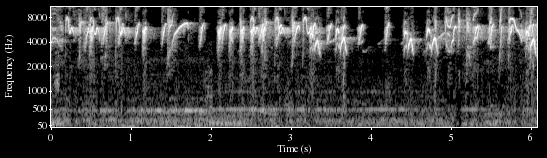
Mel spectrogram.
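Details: Brown-throated sunbird lure calls: an energetic stream of high, thin chirps and sliding notes delivered in quick pulses, over a steady faint low hum.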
